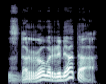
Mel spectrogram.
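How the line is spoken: Loud cheerful parade shout. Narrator (Russian): крикнул зычно и весело, как на параде

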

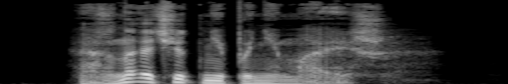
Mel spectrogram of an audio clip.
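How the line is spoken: Sighing. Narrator (Russian): вздохнул Антип

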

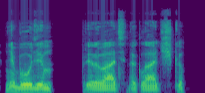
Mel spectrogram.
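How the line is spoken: Muffled bass. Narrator (Russian): Длинный человек сказал глухим басом

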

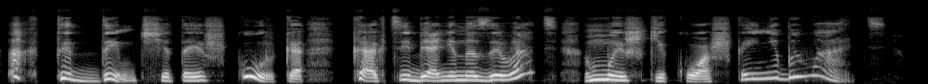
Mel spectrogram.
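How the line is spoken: Laughing cat. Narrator (Russian): Засмеялась кошка-мурка

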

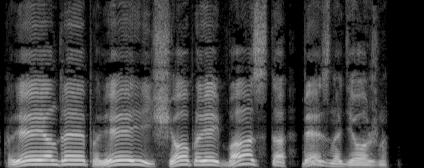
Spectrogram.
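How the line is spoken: Muffled unseen voice from river. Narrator (Russian): С реки кто-то невидимый глухо говорил ему

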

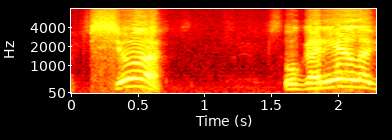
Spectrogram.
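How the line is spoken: Cheerful shout into phone. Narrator (Russian): весело закричал он в трубку

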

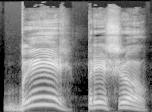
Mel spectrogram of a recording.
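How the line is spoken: Group shouting. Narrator (Russian): кричали

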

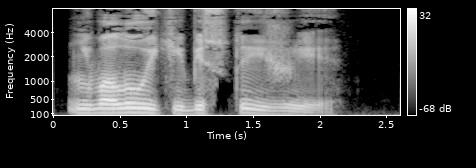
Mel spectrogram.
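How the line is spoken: Mumbling. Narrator (Russian): Пензенская промямлила

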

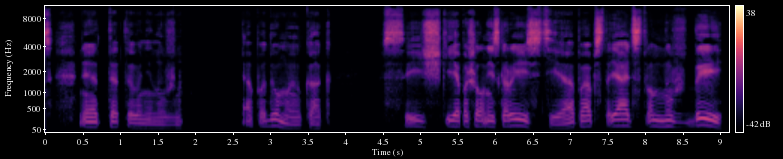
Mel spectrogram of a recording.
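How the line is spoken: Drunken mumbling. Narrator (Russian): забормотал Митрофанов, выпив водки

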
